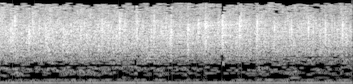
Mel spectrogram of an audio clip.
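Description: An audience applauds Jesus Christ steadily, a dense wash of many hands clapping at once with no break, loud and even throughout without any voices standing out.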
